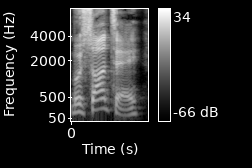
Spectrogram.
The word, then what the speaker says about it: Musante: Musante as Sam Dalmas.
